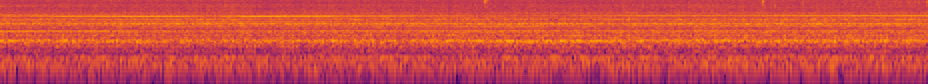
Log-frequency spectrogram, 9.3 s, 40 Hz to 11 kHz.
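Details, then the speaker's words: Viessmann Vitodens 200-W WB2B35 condensing boiler, built about 2011, about 5 years in service, just started: even steady roar with faint whistle, no pulsing or pops; burner ignited, operating normally before intermittent non-heating fault. "burner ignited operating [Applause] normally no problems"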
